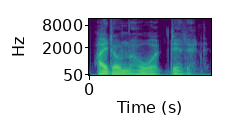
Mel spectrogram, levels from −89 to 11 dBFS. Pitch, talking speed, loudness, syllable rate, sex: 90 Hz, 295 wpm, -17 LUFS, 5.5 syllables/s, male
